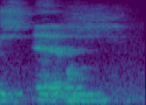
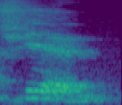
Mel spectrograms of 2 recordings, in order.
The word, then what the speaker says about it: shin: Shin, not chin, not sin, but shin. Yes, shin. Get that mouth movement, air pressure. Shin.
